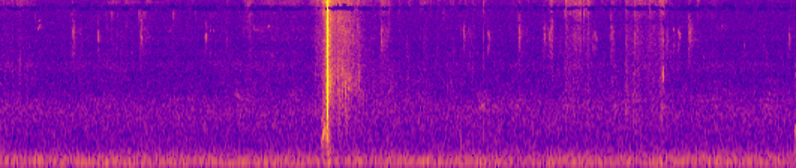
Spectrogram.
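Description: A golf iron striking the ball: a single sharp, crisp click about four seconds in, a clean strike that sounds like a pro shot, over a faint steady outdoor background.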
